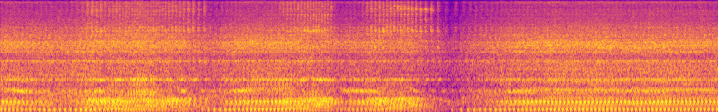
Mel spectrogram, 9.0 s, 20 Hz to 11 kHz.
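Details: Cold Honda Ruckus: single-cylinder putters unevenly, sagging and nearly dying twice before recovering; stalls when throttle opens, warm idle fluctuates about 100 rpm. Plug changed, carb cleaned, new battery; owner suspects ECU, unconfirmed.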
